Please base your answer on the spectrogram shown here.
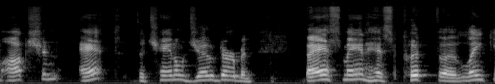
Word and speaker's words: Durbin: Durbin, from the coin channel Joe Durbin. It is spelled exactly like it sounds.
